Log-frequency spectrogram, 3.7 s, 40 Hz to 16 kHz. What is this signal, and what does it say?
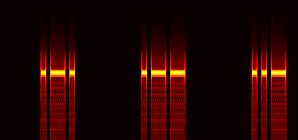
Morse code, heard as a keyed tone, about 20 wpm, spaced as for 8 wpm, 700 Hz. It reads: RWU
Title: 114 Lesson 19e - Letter w - Three Characters 20wpm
